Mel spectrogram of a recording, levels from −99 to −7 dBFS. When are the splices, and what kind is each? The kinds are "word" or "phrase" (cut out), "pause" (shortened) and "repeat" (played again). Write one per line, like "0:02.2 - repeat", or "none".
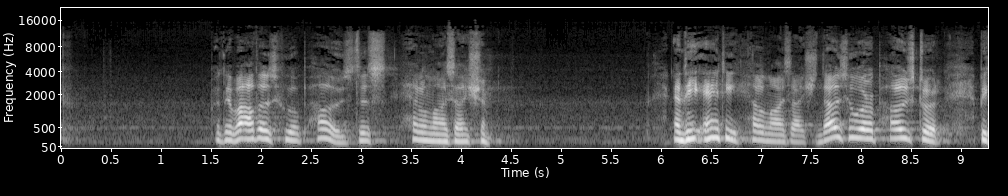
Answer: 0:03.4 - pause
